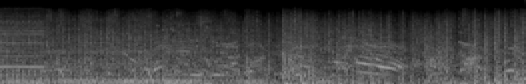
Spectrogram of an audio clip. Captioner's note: guards yelling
